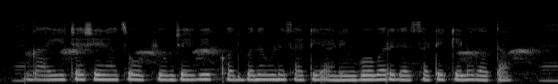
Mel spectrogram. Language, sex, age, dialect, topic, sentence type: Marathi, female, 18-24, Southern Konkan, agriculture, statement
